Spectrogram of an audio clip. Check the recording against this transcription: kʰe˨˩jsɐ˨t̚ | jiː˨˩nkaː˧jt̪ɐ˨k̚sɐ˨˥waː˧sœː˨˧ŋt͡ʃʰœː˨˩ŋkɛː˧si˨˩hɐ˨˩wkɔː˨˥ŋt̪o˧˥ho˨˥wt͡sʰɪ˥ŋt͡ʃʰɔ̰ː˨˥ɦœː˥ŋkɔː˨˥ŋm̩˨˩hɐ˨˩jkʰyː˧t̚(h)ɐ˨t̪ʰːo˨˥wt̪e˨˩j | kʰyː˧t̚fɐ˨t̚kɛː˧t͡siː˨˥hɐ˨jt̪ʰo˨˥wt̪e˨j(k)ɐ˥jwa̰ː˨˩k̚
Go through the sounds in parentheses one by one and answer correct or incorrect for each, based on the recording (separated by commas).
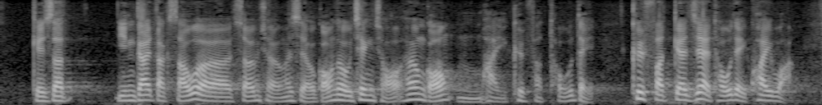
incorrect, incorrect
